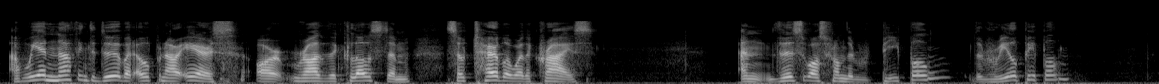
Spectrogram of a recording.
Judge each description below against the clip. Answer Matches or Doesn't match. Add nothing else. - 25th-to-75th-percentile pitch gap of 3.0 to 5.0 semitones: Doesn't match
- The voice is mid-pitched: Matches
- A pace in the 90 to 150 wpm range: Matches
